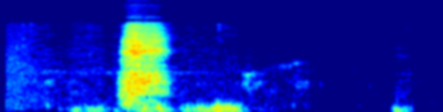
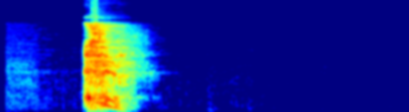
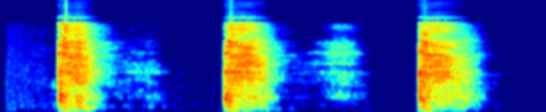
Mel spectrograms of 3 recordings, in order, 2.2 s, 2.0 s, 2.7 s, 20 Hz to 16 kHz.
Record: {"exhalation_length": "2.2 s", "exhalation_amplitude": 10171, "exhalation_signal_mean_std_ratio": 0.28, "cough_length": "2.0 s", "cough_amplitude": 28233, "cough_signal_mean_std_ratio": 0.24, "three_cough_length": "2.7 s", "three_cough_amplitude": 30517, "three_cough_signal_mean_std_ratio": 0.38, "survey_phase": "alpha (2021-03-01 to 2021-08-12)", "age": "45-64", "gender": "Male", "wearing_mask": "No", "symptom_none": true, "smoker_status": "Never smoked", "respiratory_condition_asthma": false, "respiratory_condition_other": false, "recruitment_source": "REACT", "submission_delay": "1 day", "covid_test_result": "Negative", "covid_test_method": "RT-qPCR"}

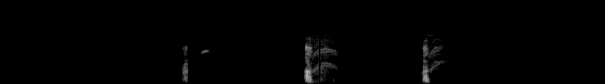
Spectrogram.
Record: {"three_cough_length": "6.1 s", "three_cough_amplitude": 10496, "three_cough_signal_mean_std_ratio": 0.13, "survey_phase": "beta (2021-08-13 to 2022-03-07)", "age": "45-64", "gender": "Female", "wearing_mask": "No", "symptom_cough_any": true, "symptom_fatigue": true, "smoker_status": "Current smoker (1 to 10 cigarettes per day)", "respiratory_condition_asthma": false, "respiratory_condition_other": false, "recruitment_source": "REACT", "submission_delay": "1 day", "covid_test_result": "Negative", "covid_test_method": "RT-qPCR", "influenza_a_test_result": "Negative", "influenza_b_test_result": "Negative"}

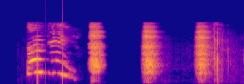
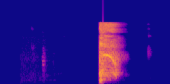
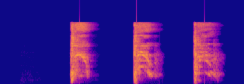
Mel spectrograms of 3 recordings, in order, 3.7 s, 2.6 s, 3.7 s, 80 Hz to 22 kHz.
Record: {"exhalation_length": "3.7 s", "exhalation_amplitude": 27880, "exhalation_signal_mean_std_ratio": 0.43, "cough_length": "2.6 s", "cough_amplitude": 31558, "cough_signal_mean_std_ratio": 0.27, "three_cough_length": "3.7 s", "three_cough_amplitude": 31643, "three_cough_signal_mean_std_ratio": 0.37, "survey_phase": "beta (2021-08-13 to 2022-03-07)", "age": "18-44", "gender": "Male", "wearing_mask": "No", "symptom_cough_any": true, "symptom_runny_or_blocked_nose": true, "symptom_shortness_of_breath": true, "symptom_sore_throat": true, "symptom_abdominal_pain": true, "symptom_diarrhoea": true, "symptom_fatigue": true, "symptom_fever_high_temperature": true, "symptom_headache": true, "symptom_onset": "3 days", "smoker_status": "Never smoked", "recruitment_source": "Test and Trace", "submission_delay": "2 days", "covid_test_result": "Positive", "covid_test_method": "RT-qPCR", "covid_ct_value": 22.8, "covid_ct_gene": "ORF1ab gene"}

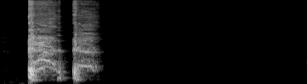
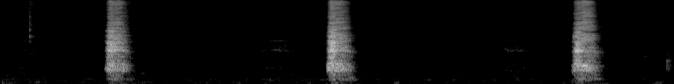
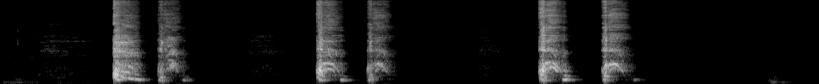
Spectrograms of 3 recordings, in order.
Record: {"cough_length": "3.1 s", "cough_amplitude": 32768, "cough_signal_mean_std_ratio": 0.28, "exhalation_length": "6.7 s", "exhalation_amplitude": 32768, "exhalation_signal_mean_std_ratio": 0.24, "three_cough_length": "8.2 s", "three_cough_amplitude": 32768, "three_cough_signal_mean_std_ratio": 0.29, "survey_phase": "beta (2021-08-13 to 2022-03-07)", "age": "45-64", "gender": "Female", "wearing_mask": "No", "symptom_headache": true, "symptom_onset": "3 days", "smoker_status": "Never smoked", "respiratory_condition_asthma": true, "respiratory_condition_other": false, "recruitment_source": "Test and Trace", "submission_delay": "1 day", "covid_test_result": "Negative", "covid_test_method": "RT-qPCR"}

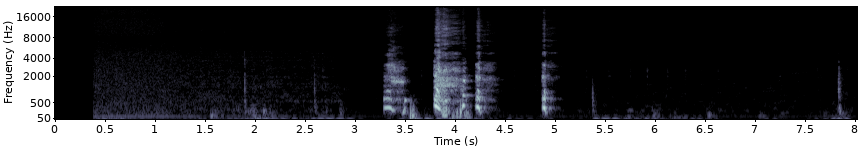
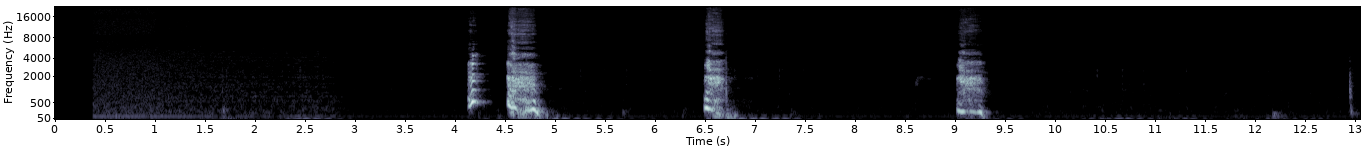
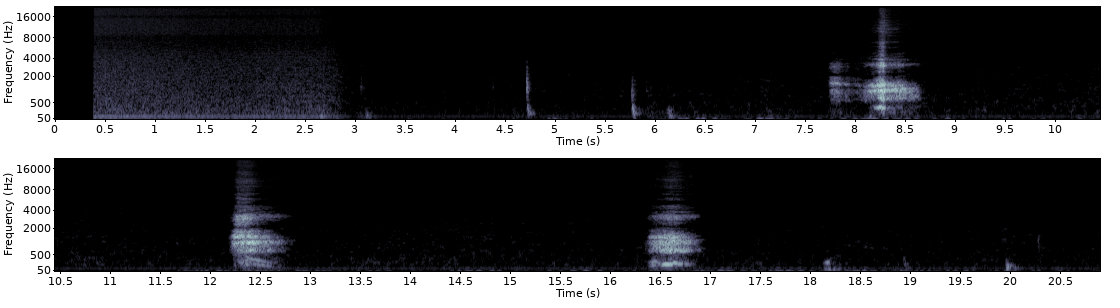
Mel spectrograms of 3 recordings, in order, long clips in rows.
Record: {"cough_length": "8.0 s", "cough_amplitude": 15821, "cough_signal_mean_std_ratio": 0.28, "three_cough_length": "13.1 s", "three_cough_amplitude": 27086, "three_cough_signal_mean_std_ratio": 0.23, "exhalation_length": "20.9 s", "exhalation_amplitude": 14691, "exhalation_signal_mean_std_ratio": 0.26, "survey_phase": "beta (2021-08-13 to 2022-03-07)", "age": "65+", "gender": "Female", "wearing_mask": "No", "symptom_none": true, "smoker_status": "Never smoked", "respiratory_condition_asthma": false, "respiratory_condition_other": false, "recruitment_source": "REACT", "submission_delay": "17 days", "covid_test_result": "Negative", "covid_test_method": "RT-qPCR", "influenza_a_test_result": "Negative", "influenza_b_test_result": "Negative"}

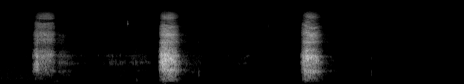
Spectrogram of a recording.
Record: {"exhalation_length": "4.6 s", "exhalation_amplitude": 25443, "exhalation_signal_mean_std_ratio": 0.24, "survey_phase": "beta (2021-08-13 to 2022-03-07)", "age": "45-64", "gender": "Female", "wearing_mask": "No", "symptom_cough_any": true, "symptom_runny_or_blocked_nose": true, "symptom_fatigue": true, "symptom_headache": true, "smoker_status": "Never smoked", "respiratory_condition_asthma": false, "respiratory_condition_other": false, "recruitment_source": "Test and Trace", "submission_delay": "2 days", "covid_test_result": "Positive", "covid_test_method": "RT-qPCR"}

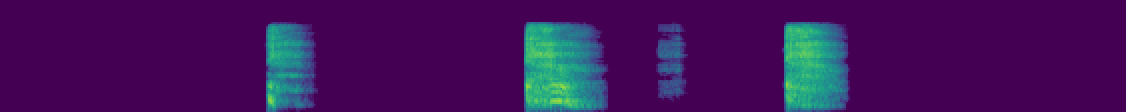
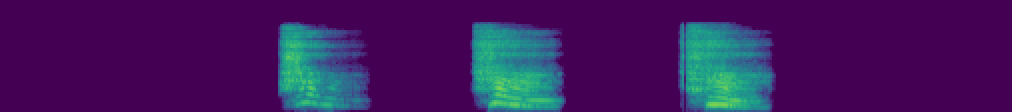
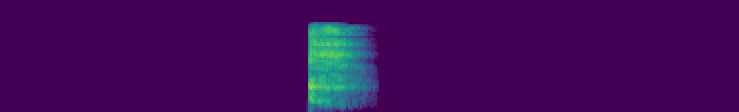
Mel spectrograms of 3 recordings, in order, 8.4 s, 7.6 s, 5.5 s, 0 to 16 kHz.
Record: {"three_cough_length": "8.4 s", "three_cough_amplitude": 32492, "three_cough_signal_mean_std_ratio": 0.25, "exhalation_length": "7.6 s", "exhalation_amplitude": 23849, "exhalation_signal_mean_std_ratio": 0.33, "cough_length": "5.5 s", "cough_amplitude": 30009, "cough_signal_mean_std_ratio": 0.19, "survey_phase": "alpha (2021-03-01 to 2021-08-12)", "age": "65+", "gender": "Female", "wearing_mask": "No", "symptom_none": true, "smoker_status": "Never smoked", "respiratory_condition_asthma": false, "respiratory_condition_other": false, "recruitment_source": "REACT", "submission_delay": "2 days", "covid_test_result": "Negative", "covid_test_method": "RT-qPCR"}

